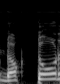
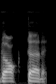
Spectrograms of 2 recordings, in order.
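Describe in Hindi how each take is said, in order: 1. आखिरी अक्षर में पूरा 'o' स्वर है। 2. आखिरी अक्षर में हल्का 'uh' स्वर है।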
